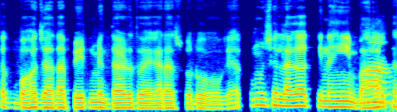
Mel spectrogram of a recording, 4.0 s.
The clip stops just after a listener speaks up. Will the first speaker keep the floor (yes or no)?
yes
